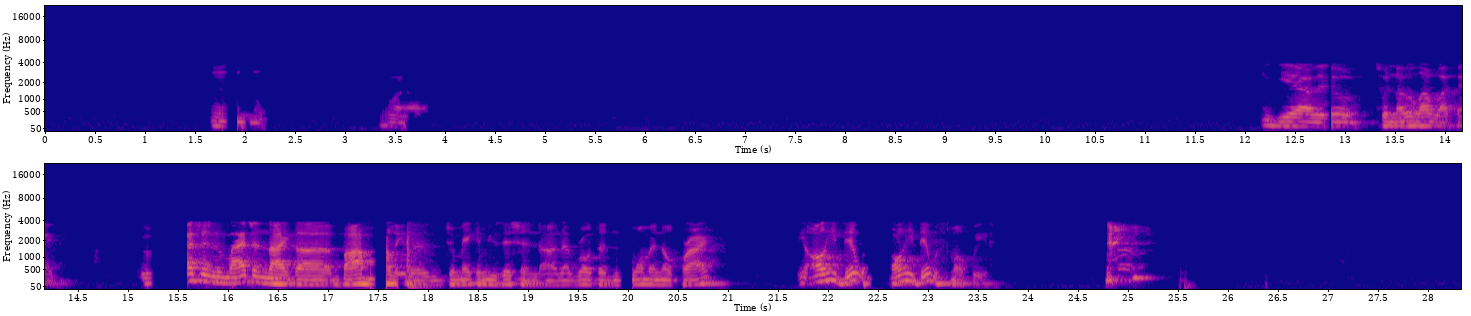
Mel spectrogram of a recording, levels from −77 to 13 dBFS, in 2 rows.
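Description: Packet loss with pitch repetition occurs at 1.77, 12.79 (before "to another level"), 15.19 (400 ms, before "imagine like uh"), 17.42, 19.88 (after "uh that wrote the") and 25.5 s, where short losses scatter. The last pitch period is looped, so short gaps sound like a held buzz, while longer ones fade out into silence.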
